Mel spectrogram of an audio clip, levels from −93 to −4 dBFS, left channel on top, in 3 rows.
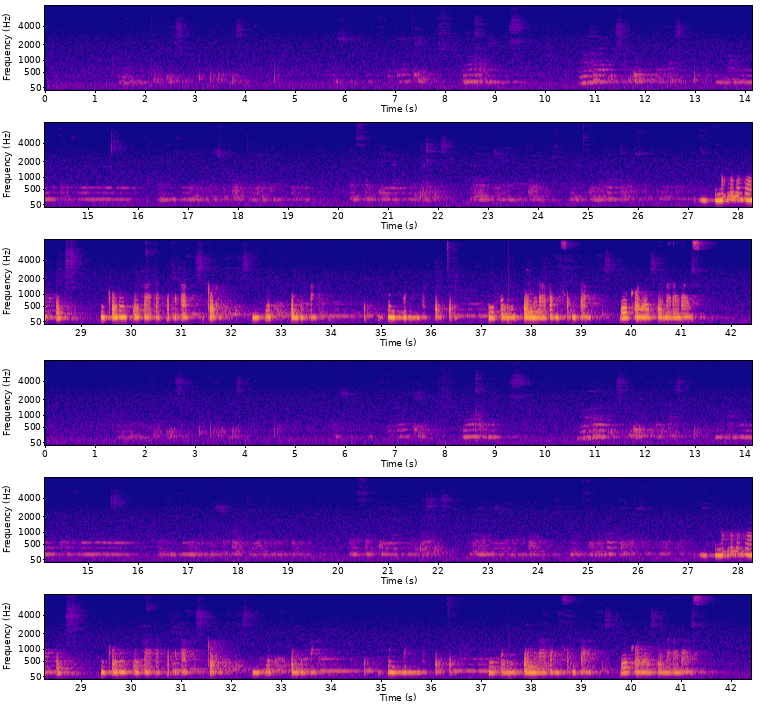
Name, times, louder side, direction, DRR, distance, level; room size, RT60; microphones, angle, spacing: voice 1, 1.4-2.2 5.7-6.0 6.4-9.5 10.0-11.4 11.7-11.9 12.2-12.5 13.4-15.7 16.4-19.4 20.2-21.8 22.6-27.6 28.7-28.9 30.2-30.3 30.8-31.0 32.4-35.4 36.4-37.4 38.0-38.1, right 1 dB, 50° left, -1 dB, 3.5 m, -55 dB
voice 2, 2.4-2.9 3.8-3.9 10.9-11.0 11.4-11.8 12.5-12.7 22.0-22.2 30.8-30.9 31.2-32.3 32.7-32.8 38.2-38.3 39.5-39.6 40.4-40.5 41.2-41.3, left 1 dB, 10° left, 0 dB, 1.1 m, -55 dB
voice 3, 27.2-28.7 29.4-30.4 31.0-31.1 31.5-31.7 32.4-32.8 33.2-33.7 35.1-36.2 37.1-39.2 39.8-41.4, left 6 dB, 85° left, 12 dB, 0.4 m, -31 dB
9.3 x 8.7 x 9.1 m, 1.3 s
head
